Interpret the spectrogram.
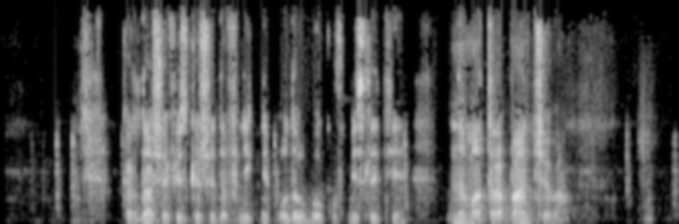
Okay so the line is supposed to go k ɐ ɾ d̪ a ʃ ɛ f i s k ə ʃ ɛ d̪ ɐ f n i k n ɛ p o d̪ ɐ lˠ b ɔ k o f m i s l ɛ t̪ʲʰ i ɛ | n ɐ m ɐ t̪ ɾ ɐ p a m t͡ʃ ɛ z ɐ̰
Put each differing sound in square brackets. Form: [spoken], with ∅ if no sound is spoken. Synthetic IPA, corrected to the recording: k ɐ ɾ d̪ a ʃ ɛ f i s k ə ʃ ɛ d̪ ɐ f n i k n ɛ p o d̪ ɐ lˠ b ɔ k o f m i s l ɛ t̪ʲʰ i ɛ | n ɐ m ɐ t̪ ɾ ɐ p a [n] t͡ʃ ɛ [v] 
